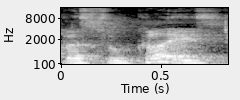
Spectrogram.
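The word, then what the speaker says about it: בסכת: Although it's pronounced basukais, it's written basukas, which Taisa explains in a few places over here.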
